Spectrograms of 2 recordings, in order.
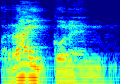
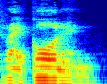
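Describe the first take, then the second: First: The stress is on the first syllable. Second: The stress is on a later syllable. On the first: The speaker calls it right. "O Raikkonen" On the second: The speaker calls it wrong. "no es Raikkonen"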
